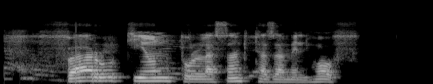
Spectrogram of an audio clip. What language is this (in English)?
Esperanto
